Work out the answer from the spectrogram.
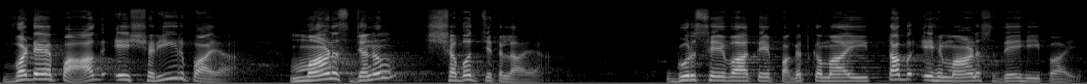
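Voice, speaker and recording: A man giving a sermon, reciting scripture verses in a slow chant and explaining them between the verses. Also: on the high side, very animated, pushed and bright. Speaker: Sikh preacher. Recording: long hall reverb.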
